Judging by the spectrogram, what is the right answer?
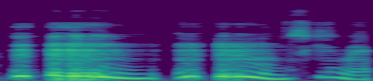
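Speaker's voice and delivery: hoarse, losing her voice; strained hoarse voice after clearing throat. Real, not acted. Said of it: "I'm losing my voice".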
